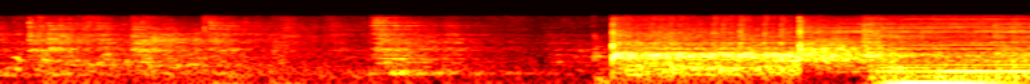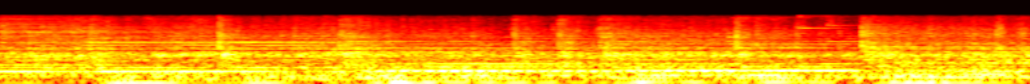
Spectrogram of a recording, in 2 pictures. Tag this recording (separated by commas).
Wood block, Music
